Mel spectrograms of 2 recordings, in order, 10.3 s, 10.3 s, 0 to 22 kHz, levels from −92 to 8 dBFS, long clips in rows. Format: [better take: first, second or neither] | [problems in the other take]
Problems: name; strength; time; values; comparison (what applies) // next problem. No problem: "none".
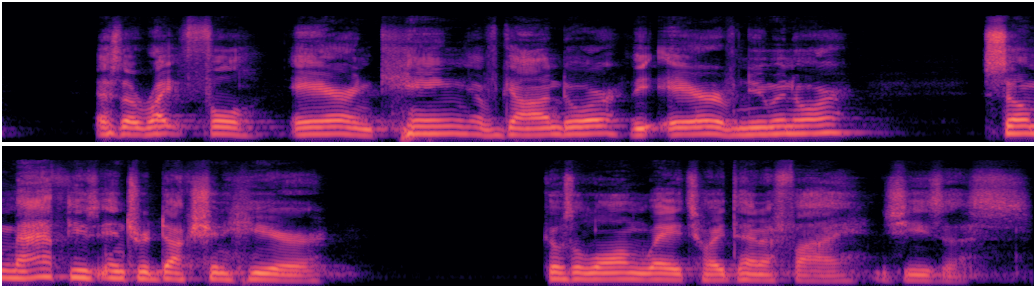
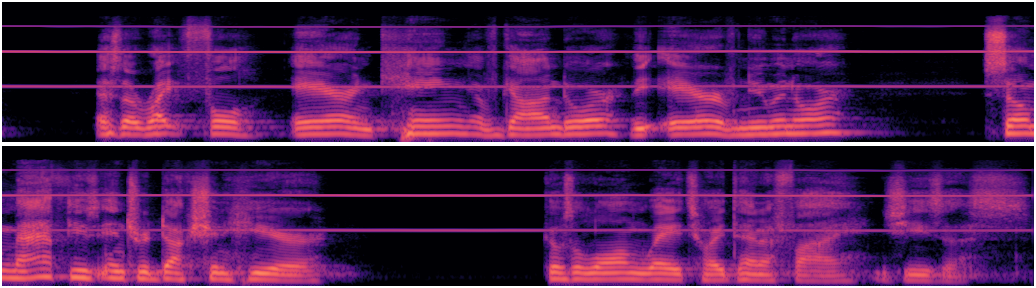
first | high-pitched whine; loud; throughout; 6 kHz, 7 dB below the speech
